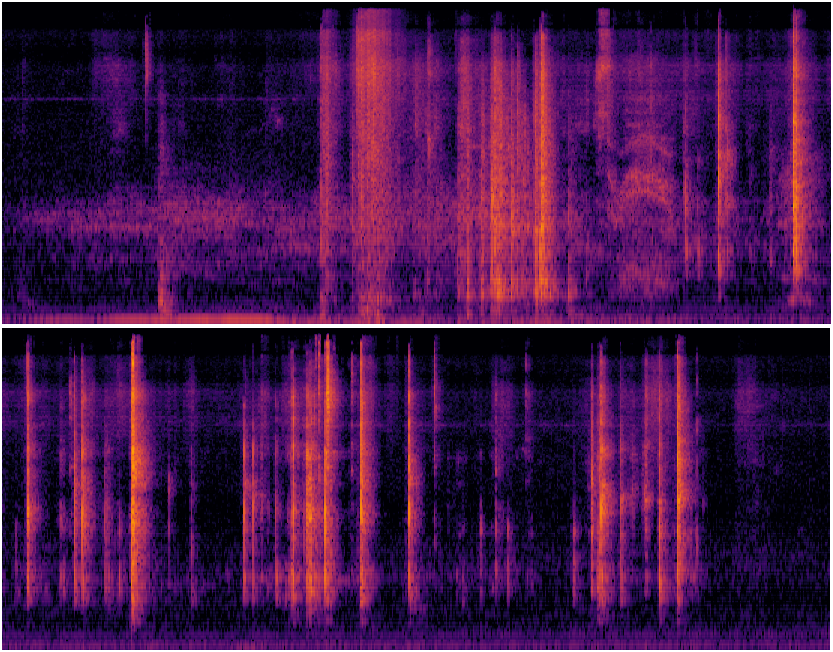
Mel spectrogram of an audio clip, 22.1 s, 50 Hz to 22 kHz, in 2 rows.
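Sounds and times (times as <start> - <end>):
faint low hum: 0.0 - 22.0
plastic parts clicking: 9.0 - 13.1, 14.3 - 17.8, 18.7 - 20.4.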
